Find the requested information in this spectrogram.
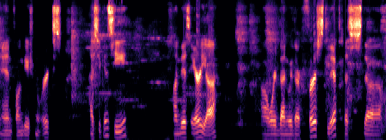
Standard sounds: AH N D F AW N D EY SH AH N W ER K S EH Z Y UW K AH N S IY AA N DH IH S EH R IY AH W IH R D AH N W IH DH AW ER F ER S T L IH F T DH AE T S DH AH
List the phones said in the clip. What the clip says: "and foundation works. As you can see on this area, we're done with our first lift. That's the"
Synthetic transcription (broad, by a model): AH N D F AW N D EY SH AH N W ER K S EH S Y UW K AH N S IY AA N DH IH S EH R IY AH W IH R D AH N W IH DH AW ER F ER S T L IH F T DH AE S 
